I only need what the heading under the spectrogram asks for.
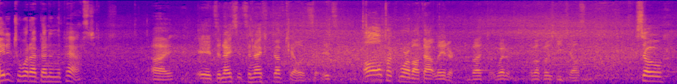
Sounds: speech

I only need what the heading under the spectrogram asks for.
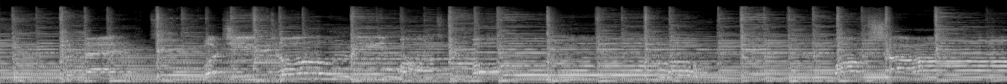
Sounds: music

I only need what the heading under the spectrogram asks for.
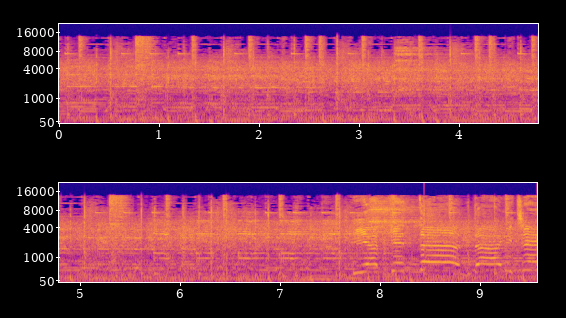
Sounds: music

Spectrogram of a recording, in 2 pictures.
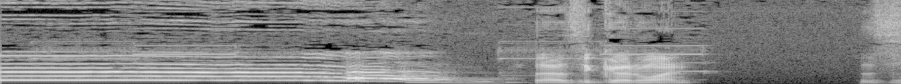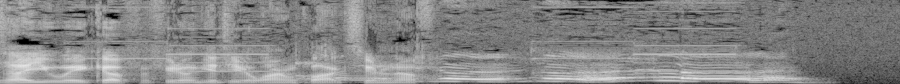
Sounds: dog howling

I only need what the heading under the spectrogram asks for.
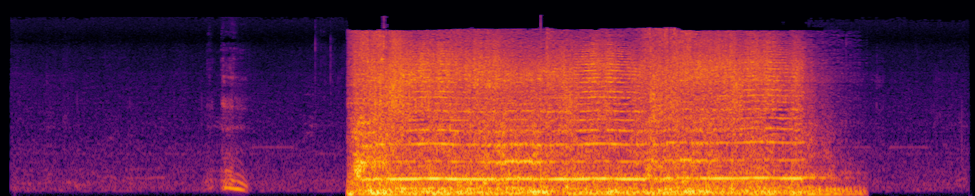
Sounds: throat clearing

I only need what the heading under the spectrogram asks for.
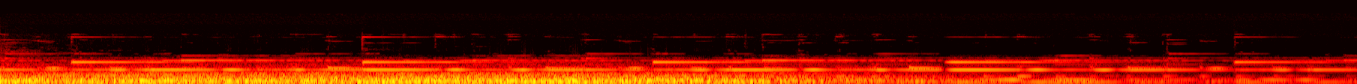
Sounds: music

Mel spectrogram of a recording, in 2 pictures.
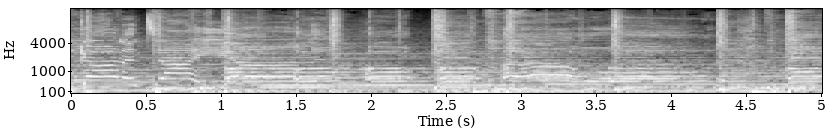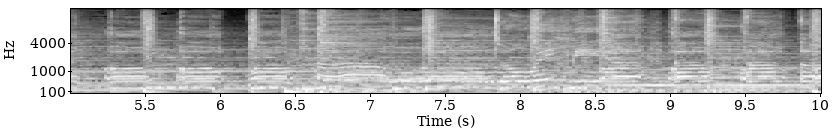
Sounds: music

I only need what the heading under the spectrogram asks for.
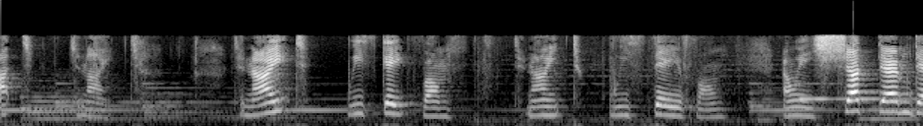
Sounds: speech, narration

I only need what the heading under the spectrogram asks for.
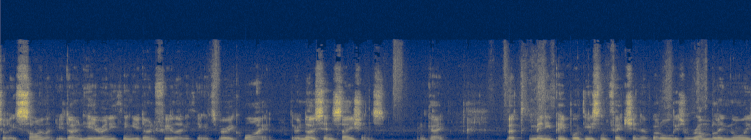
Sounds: speech

